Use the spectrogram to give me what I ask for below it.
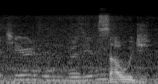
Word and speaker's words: Saúde: Saúde. Saúde.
